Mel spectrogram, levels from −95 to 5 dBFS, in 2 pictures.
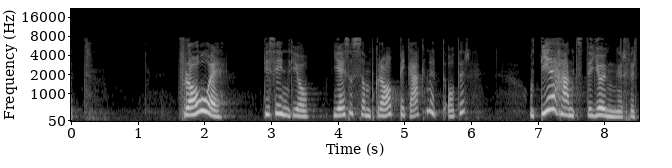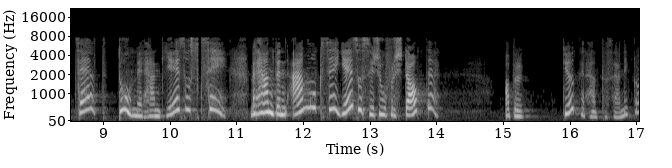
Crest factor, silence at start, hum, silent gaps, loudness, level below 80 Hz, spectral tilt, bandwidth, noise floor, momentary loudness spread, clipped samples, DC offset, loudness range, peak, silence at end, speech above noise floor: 18 dB; 1.65 s; none; none; -26 LUFS; -76 dBFS; -4 dB/octave; 8 kHz; -71 dBFS; 15 LU; under 0.1%; under 0.1%; 6 LU; -8 dBFS; 0 s; 46 dB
